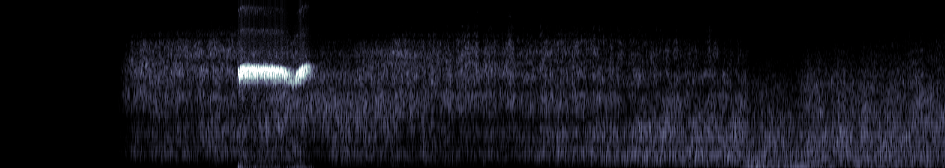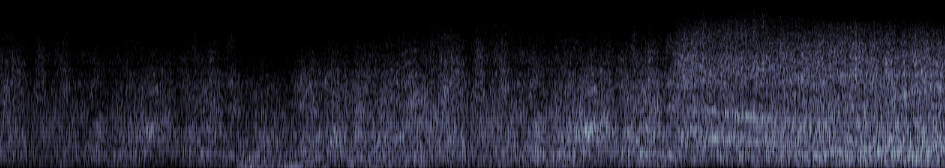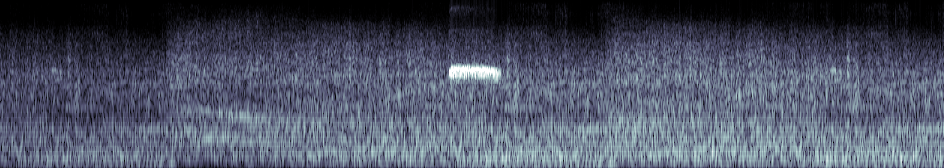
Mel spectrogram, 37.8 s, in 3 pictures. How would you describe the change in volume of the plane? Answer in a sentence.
The loudness of the plane goes up.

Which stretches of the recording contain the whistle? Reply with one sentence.
The whistle can be heard from 3.1 to 4.2 s and from 31.1 to 31.9 s.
